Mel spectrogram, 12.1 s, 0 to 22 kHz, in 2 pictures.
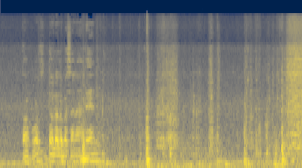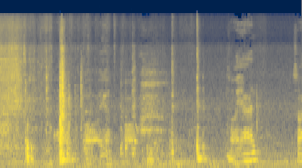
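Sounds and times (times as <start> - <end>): styrofoam rubbing and knocking: 3.0 - 6.9.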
